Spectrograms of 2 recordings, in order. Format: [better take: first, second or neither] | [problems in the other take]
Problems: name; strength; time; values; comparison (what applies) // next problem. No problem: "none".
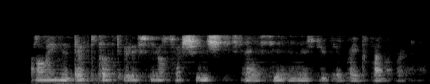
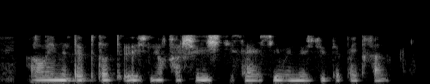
second | noise reduction (neural mask model DeepFilterNet 3)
